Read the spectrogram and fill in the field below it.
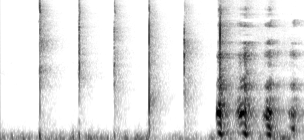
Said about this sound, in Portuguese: Deixa eu ver se vai sair aqui o, o áudio da minha palma. Deixa eu Deixa eu aplaudir essa sua escolha.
